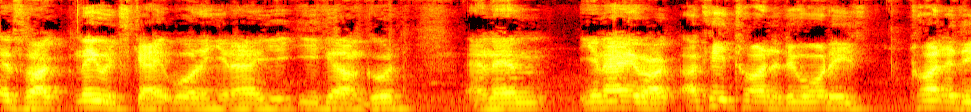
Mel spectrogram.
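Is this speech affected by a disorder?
Yes: cerebral palsy; from birth, tight muscles.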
